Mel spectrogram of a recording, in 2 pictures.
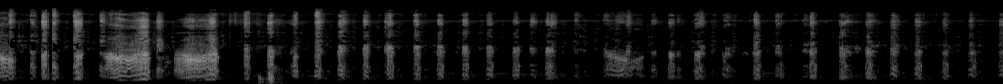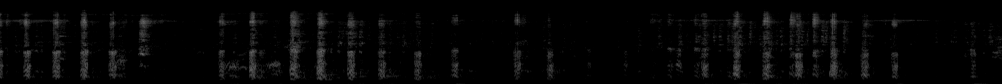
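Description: Little egret chicks giving rapid ticking begging calls at the nest, several a second, with harsher squawks at the start. The calls fade about twelve seconds in, then resume more faintly.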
